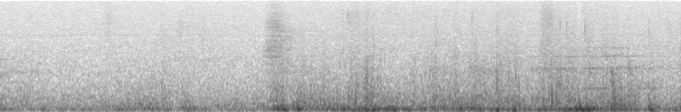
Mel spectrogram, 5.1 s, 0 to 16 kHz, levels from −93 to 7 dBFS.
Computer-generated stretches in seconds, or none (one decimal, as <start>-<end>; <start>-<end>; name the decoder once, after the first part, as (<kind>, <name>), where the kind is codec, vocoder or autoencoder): 0.0-0.7 (vocoder, BigVGAN v2); 3.5-4.0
